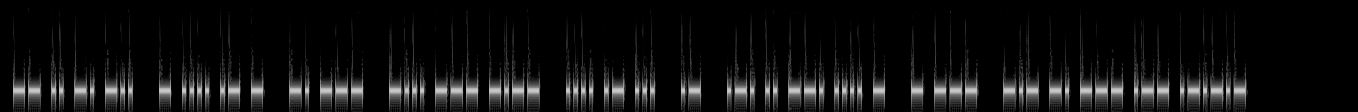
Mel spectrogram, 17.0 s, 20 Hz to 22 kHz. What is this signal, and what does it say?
Morse code, heard as a keyed tone, about 25 wpm, 700 Hz. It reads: MIND THAT NO BOY HAS A RIGHT TO KNOW.
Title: Sentences from Top 1000 Words - Review Part 6 - 25wpm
